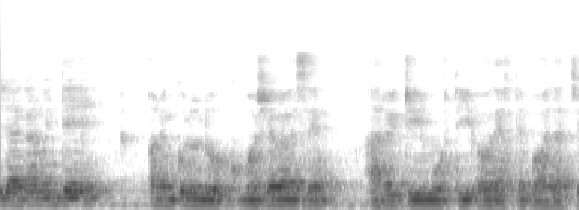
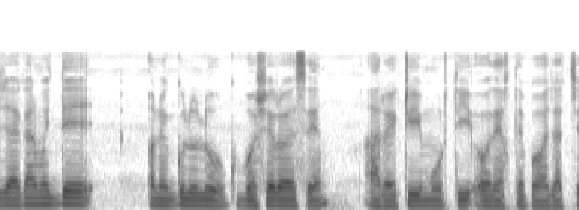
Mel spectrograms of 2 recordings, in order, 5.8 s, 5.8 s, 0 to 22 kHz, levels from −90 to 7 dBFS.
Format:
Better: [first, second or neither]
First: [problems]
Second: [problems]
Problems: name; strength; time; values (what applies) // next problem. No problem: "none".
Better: second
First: room echo; dies away in 2.8 s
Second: none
